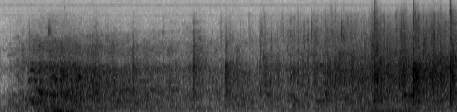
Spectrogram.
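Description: Audience applauding: the clapping starts softly and builds up over the seconds.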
